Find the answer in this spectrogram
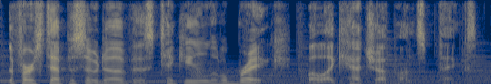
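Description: Male podcast host over soft music. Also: mid-range voice, animated, fast talker. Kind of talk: podcast announcement.

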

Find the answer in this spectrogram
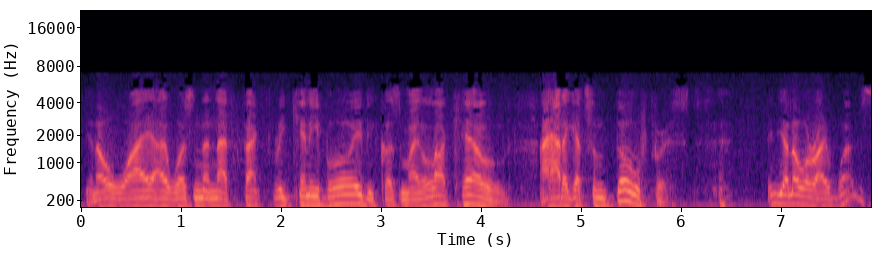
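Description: An actor playing a menacing American gangster on the run in a 1950s radio crime drama, barking curt slangy orders and sardonic threats. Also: male voice, mid-range voice, moderate pace, close to an everyday voice. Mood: gloating. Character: menacing cop-killing gangster on the run, male. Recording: muffled, noisy 1950s radio recording.

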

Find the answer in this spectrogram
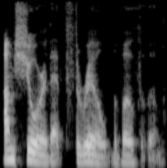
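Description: An actress playing an intense, coolly confident Sith warrior woman, narrating a sci-fi audio drama in a husky, measured voice over music. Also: rumbling low. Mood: brooding, wry. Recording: music under the voice.

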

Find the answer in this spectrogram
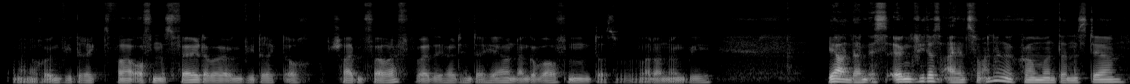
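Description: Young male vlogger, deep creaky voice, loose rambling storyteller. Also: dark tone. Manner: rambling, many fillers and restarts. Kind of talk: casual storytelling.

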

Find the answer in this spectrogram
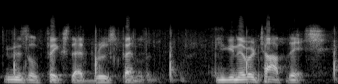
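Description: An actor playing a pompous, boastful middle-aged suitor in a 1950s radio comedy, with a blustery, chuckling, self-satisfied manner. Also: male voice, fairly low pitch, normal speed, lightly acted. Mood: smug. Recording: noisy vintage 1950s radio recording.

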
